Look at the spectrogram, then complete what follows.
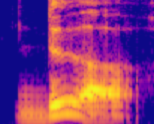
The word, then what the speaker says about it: dehors: Dehors. Okay, so remember, final S not pronounced, and then this H in French doesn't exist phonetically, so you don't pronounce it.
